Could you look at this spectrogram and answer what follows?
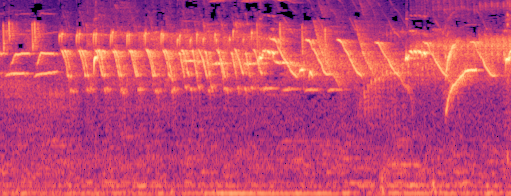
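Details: Canário do reino, domestic canaries, in a 'baderna' chorus of song used to stimulate young birds to sing sooner: dense, high rolled trills of rapid repeated notes, with brief sweeping whistles near the end.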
